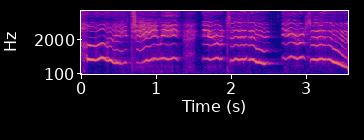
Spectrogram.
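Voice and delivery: very high, slow, genuinely elated yet worn-out. Retelling first words to a just-born baby: imitating own high-pitched voice. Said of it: "it was a very high-pitched".

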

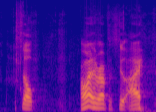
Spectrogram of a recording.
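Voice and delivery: chewing while speaking, mouth full. Tasting chips on a show, talking with mouth full. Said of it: "I'm still chewing three chips".

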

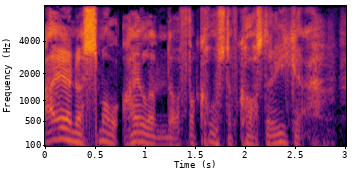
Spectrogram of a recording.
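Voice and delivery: poor, dodgy, fake Scottish accent. Asking a traveler about an imagined person they met, quoting him in a dodgy Scottish accent. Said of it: "in a dodgy Scottish accent".

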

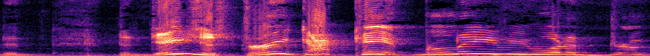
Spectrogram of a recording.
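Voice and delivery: put-on high, swooping, convincing Texas accent. Retelling a kid's question from a class, perfect Texas accent. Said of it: "in the perfect Texas accent".

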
